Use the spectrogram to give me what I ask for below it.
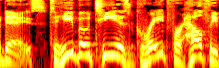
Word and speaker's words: Taheebo: Taheebo is spelled T like Tom, A-H-E-E-B like boy. Oh, that's Taheebo, and then continue with the word tea and then the word club.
